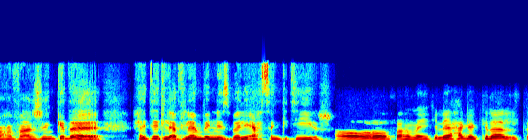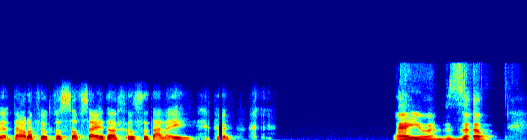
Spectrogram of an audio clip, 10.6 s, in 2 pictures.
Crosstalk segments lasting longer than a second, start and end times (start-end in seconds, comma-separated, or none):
none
